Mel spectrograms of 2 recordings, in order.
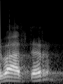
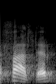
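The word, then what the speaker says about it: Vater: bueno esa ampolla de váter así se llama el nombre propio es como de corta edad se pronuncia fighter pero digamos váter como dice todo el mundo desemboca por una pila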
